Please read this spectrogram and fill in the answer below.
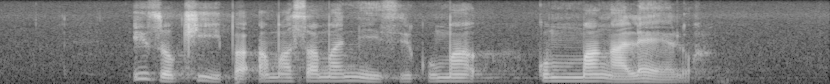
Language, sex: Zulu, male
